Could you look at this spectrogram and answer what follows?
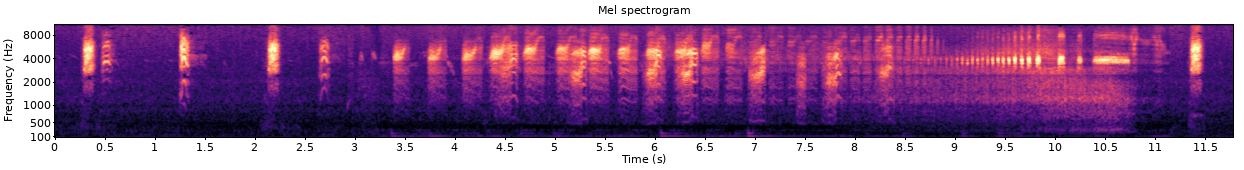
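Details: Common snipe, rasping broadband calls given singly and then in a fast irregular series, with a denser buzzy burst of notes near the end over a low steady hum.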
